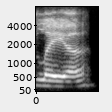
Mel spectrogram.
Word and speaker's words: Leah: God had not blessed Leia Leah Leia um both pronunciations are are are accurate to a certain point um so with Leah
